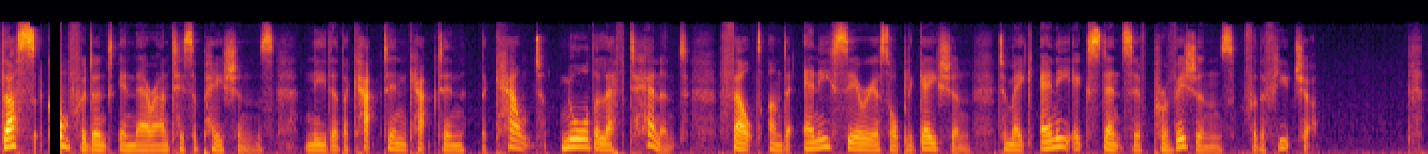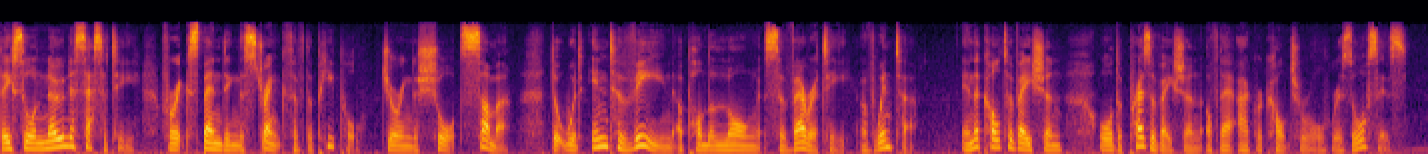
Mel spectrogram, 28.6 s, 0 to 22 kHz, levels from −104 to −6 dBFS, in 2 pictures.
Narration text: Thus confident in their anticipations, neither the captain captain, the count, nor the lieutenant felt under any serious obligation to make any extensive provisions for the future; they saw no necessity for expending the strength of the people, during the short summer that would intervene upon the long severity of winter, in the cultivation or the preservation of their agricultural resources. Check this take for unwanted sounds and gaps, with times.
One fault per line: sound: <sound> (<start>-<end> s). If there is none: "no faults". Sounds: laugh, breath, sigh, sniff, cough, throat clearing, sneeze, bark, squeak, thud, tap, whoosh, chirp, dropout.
sound: dropout (0.5-0.6 s)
